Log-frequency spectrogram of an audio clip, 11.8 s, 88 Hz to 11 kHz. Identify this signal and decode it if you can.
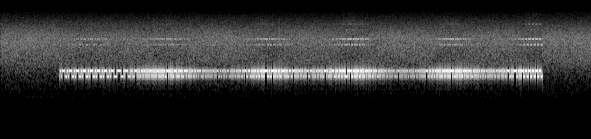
NAVTEX (SITOR-B), 100 baud, 170 Hz shift, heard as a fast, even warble, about 860 Hz centre, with radio static and fading. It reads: REPSOL CHAIRMAN ANTONIO BRUFAU DESCRIBED THE FRIENDLY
